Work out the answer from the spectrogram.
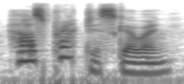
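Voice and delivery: playful. A narrator's reading. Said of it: "with a wink and a playful smile".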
